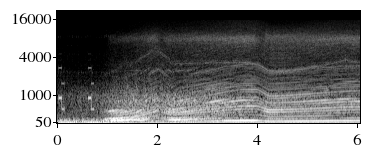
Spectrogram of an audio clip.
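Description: A motorcycle engine revs up and roars as it speeds along, its pitch rising and dropping with the gear changes.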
